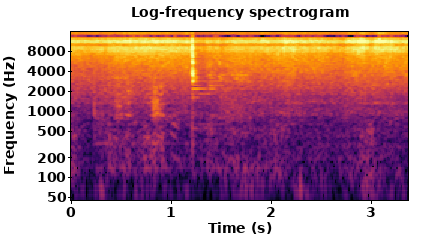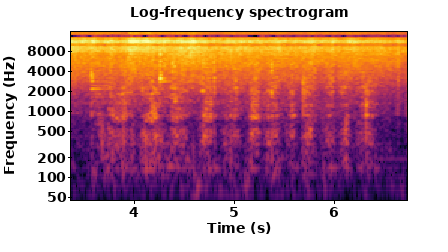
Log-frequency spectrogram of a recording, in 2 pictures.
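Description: Shrimp sautéing in a pot with a steady sizzle while being stirred with a metal spoon. A sharp clink of the spoon against the pot comes about a second in, then a run of quick scraping strokes in the second half.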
